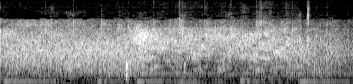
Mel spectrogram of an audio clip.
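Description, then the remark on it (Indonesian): A steady wash of applause from a crowd, dense and continuous clapping that holds at an even level for the whole few seconds, with a couple of sharper claps standing out. “Tepuk tangan dulu dong.”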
